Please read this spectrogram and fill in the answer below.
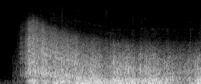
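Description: A loud rumbling noise that starts suddenly about a quarter second in and carries on. Its hiss fades quickly while the deep rumble stays.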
